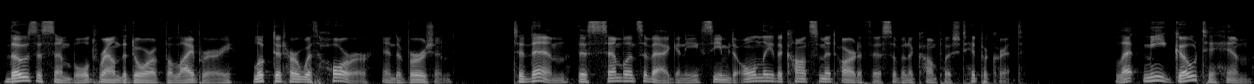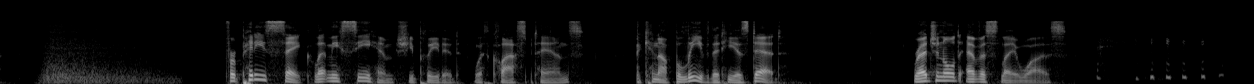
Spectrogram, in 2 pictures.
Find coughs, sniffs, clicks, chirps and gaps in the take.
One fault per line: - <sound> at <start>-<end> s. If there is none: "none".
- breath at 12.9-14.4 s
- laugh at 23.5-24.8 s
